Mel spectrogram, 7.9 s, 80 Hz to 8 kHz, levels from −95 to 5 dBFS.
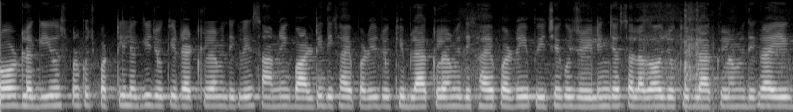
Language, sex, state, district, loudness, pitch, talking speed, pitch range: Hindi, female, Chhattisgarh, Sukma, -18 LUFS, 195 Hz, 330 wpm, 190-195 Hz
